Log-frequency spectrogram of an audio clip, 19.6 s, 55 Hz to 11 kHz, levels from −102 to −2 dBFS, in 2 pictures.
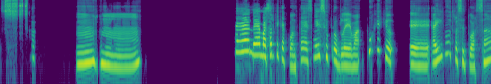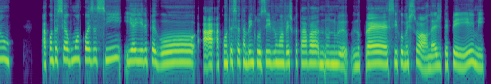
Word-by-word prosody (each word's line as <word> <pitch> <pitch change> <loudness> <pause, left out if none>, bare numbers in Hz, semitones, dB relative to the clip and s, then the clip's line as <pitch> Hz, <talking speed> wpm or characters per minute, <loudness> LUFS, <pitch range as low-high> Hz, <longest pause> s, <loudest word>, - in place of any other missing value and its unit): Sô 295 -1 -5 0.8
Uhum. 195 -3 0 1.9
É, 430 +2 +6
né, 345 -1 +7
mas 320 -2 +5
sabe 345 0 +1
o - - -24
que 340 - -5
que 275 - -3
acontece? 250 - -5
É - - +1
esse 325 -1 +1
o - - -3
problema, 180 -7 0
por 445 +1 -2
que 470 - -5
que 320 -11 -4
eu, 240 - 0 0.3
eh, 180 -2 +2
aí 225 +9 +2
em - - -12
outra 350 -10 -6
situação 225 +6 -2 0.6
aconteceu 255 0 0
alguma 255 +3 -1
coisa 250 -1 0
assim, 260 +4 -3
e 225 +1 -1
aí 235 0 +2
ele 235 +1 -1
pegou, 220 0 +1
a 190 - +6
aconteceu 215 +3 -1
também 215 -1 0
inclusive 210 -1 0
uma 210 0 +2
vez 205 +1 -1
que 220 - -10
eu - - -4
estava 210 0 +1
no 200 +1 0
no 200 0 +1
me 185 -2 -2
no 180 +2 -5
pré 200 +2 +4
ciclo 210 0 -3
menstrual, 200 -6 -1
né, 160 +2 0
de 180 - -4
TPM, 185 0 -1
215 Hz, 155 wpm, -22 LUFS, 195-250 Hz, 1.9 s, né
